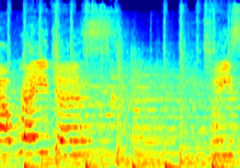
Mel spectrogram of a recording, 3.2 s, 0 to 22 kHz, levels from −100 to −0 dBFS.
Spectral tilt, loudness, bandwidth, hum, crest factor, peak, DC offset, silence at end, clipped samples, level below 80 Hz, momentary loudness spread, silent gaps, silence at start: -4 dB/octave; -20 LUFS; over 20 kHz; none; 20 dB; 0 dBFS; under 0.1%; 0 s; under 0.1%; -28 dBFS; 12 LU; none; 0 s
